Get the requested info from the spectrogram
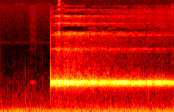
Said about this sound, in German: Von einem Schiff aus werden dabei Schallsignale zum Meeresgrund geschickt. Die Zeit, die der Schall braucht, um als Echo wieder hochzukommen, verrät die Meerestiefe.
